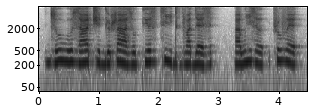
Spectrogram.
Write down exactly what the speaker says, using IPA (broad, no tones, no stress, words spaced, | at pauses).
d͡zʊ wʊ zat͡ʃə ɡʲʊʂazʊ kʲəz t͡si dəɡva dɛz | awizə | ʈ͡ʂʊvɛ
